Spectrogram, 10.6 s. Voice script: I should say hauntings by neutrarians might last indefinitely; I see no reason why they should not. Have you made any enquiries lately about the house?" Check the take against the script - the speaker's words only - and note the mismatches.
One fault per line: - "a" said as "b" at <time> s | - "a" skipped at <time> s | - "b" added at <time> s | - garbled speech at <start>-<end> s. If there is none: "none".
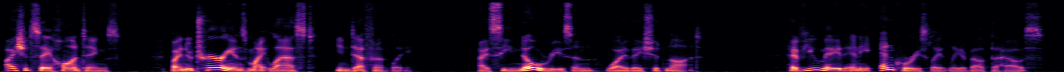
none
